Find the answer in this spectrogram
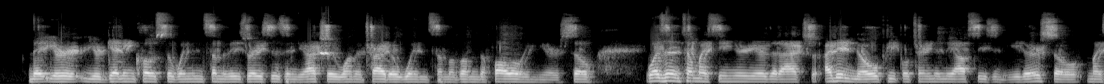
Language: English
